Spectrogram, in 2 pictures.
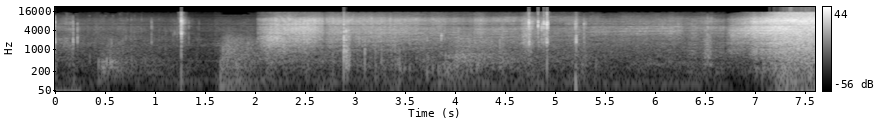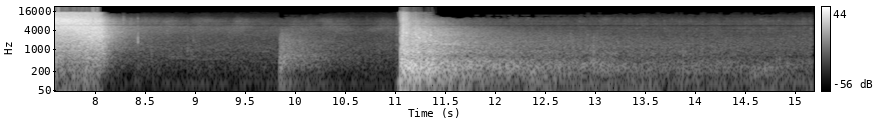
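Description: Wolff 'Space Invasion' skyrocket (36.5 g powder, category 2): rushing hisses of the burning rocket, the loudest a harsh whoosh lasting about a second some seven seconds in, then about three seconds later a single loud bang as the rocket bursts, its echo rolling away slowly.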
